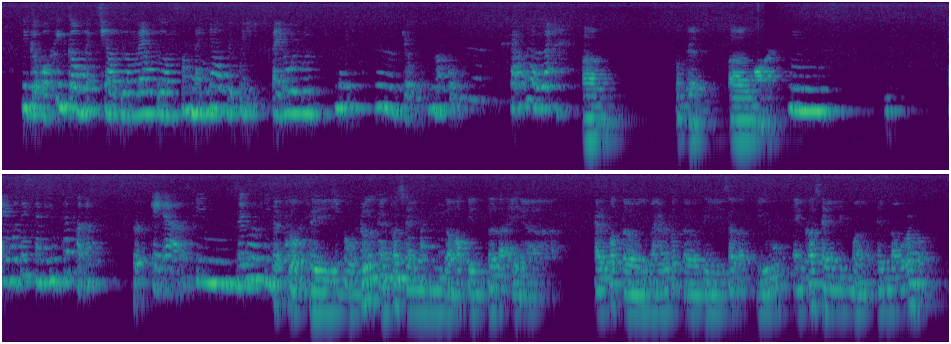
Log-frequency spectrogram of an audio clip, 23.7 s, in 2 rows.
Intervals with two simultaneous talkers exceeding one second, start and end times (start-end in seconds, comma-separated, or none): 15.4-17.4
